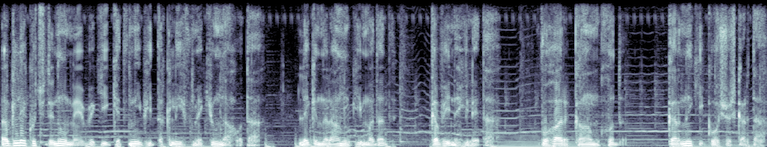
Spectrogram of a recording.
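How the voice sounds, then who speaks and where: A man narrating a romantic crime audio drama in a measured storytelling manner. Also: sits low, steady tone, vocal fry, warm tone, soft background music.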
